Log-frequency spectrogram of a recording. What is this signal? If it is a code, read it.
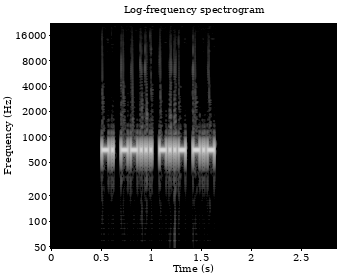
Morse code, heard as a keyed tone, about 46 wpm, 700 Hz. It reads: N7XK
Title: USA Call Signs - 4 Characters - 2x Character Spacing - 50wpm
